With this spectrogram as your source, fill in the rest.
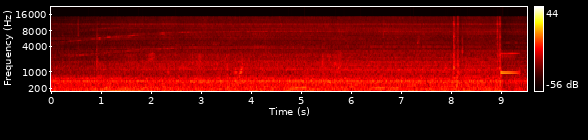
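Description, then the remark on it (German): A loud, steady engine drone with a strong low hum as the two turboprop engines of an ATR 72 start up at the airport in Sonderborg, joined near the end by a brief high-pitched tone and clicks. “Die beiden sind dann noch die Checkliste durchgegangen und haben anschließend die Triebwerke gestartet.”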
